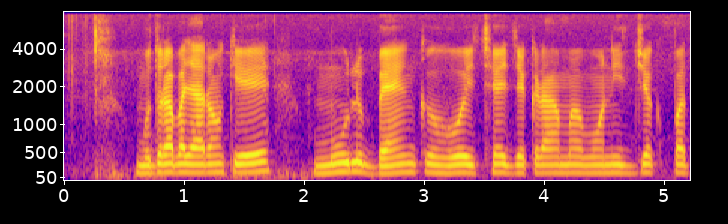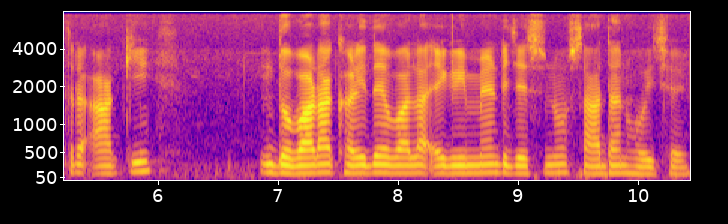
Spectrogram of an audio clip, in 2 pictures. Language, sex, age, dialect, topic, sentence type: Maithili, male, 51-55, Angika, banking, statement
